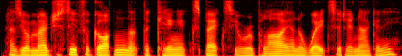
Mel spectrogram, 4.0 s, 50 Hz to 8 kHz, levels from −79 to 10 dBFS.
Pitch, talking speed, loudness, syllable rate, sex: 110 Hz, 225 wpm, -18 LUFS, 6.2 syllables/s, male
